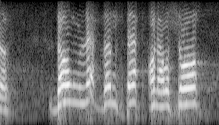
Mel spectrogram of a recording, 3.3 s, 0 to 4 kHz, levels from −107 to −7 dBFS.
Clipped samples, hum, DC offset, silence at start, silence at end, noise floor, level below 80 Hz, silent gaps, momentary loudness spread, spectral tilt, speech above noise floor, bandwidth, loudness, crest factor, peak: under 0.1%; none; under 0.1%; 0 s; 0.35 s; -59 dBFS; -62 dBFS; none; 8 LU; -8.5 dB/octave; 42 dB; 3.8 kHz; -18 LUFS; 16 dB; -4 dBFS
